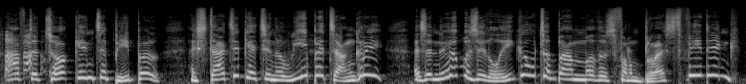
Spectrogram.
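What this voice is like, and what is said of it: Put-on Scottish accent. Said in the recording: “Is it Scottish you're doing there? ... Aye, it is. I'm a wee lassie from Kilmarnock.”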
